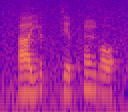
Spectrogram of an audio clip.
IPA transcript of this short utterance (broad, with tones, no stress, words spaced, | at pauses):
a˨jʏ˦kːe˨ pʰõ˦ɡɔ˨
